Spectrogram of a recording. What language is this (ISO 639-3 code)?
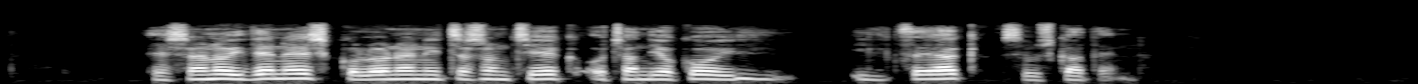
eus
